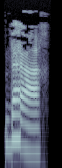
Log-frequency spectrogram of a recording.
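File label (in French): "bar", French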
